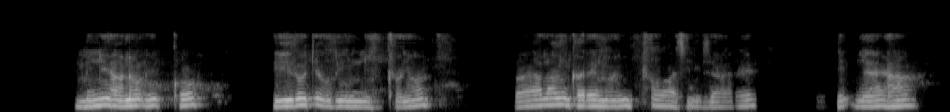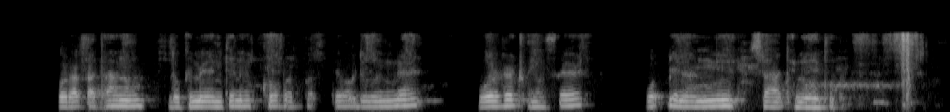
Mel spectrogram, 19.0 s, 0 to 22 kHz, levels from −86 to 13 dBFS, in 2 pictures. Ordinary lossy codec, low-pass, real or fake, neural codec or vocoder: MP3, 48 kbps; 7.2 kHz; fake; codec, 24 kHz, 3 kbps, HILCodec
